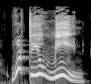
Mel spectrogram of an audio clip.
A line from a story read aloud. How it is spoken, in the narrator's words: shouted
